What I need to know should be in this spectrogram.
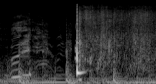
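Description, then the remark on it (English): A single sharp splash as a gemstone drops into a water tank holding about 10,000 gallons, with a brief ringing plop, followed by sloshing as it sinks fast and thuds on the tank bottom; muffled vocal sounds murmur in the background. “The gemstone sinks fast to the bottom of the tank, thudding when it reaches its final destination.”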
